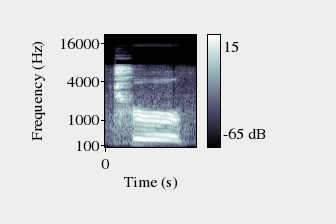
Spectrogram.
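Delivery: "true" as a drawn-out "trrroo" blend; blended phonics sound. Shown as a demonstration. Teacher showing how T and R go together, blended phonics sound. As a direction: stretch "true" as one joined T-R sound. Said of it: "T and R go together to say".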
